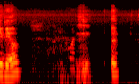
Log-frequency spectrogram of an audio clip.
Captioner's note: burp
